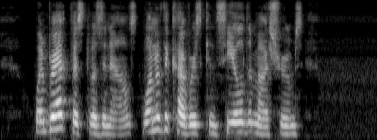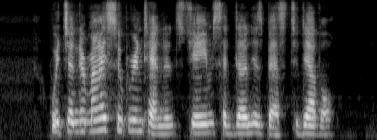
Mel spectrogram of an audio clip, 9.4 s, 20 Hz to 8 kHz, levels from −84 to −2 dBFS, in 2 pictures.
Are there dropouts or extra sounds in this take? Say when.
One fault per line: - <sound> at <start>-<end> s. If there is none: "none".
none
